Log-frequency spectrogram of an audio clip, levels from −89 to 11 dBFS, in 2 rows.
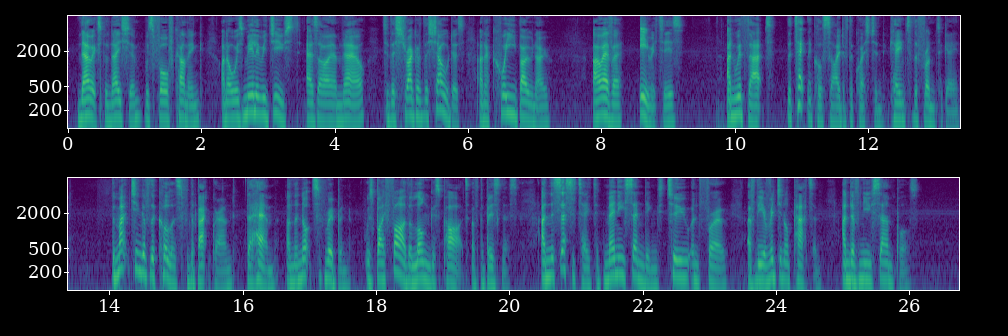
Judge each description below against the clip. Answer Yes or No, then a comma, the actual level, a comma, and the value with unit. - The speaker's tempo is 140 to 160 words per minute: No, average, 180 wpm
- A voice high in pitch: No, low, 135 Hz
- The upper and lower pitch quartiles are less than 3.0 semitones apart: No, average, 4.0 semitones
